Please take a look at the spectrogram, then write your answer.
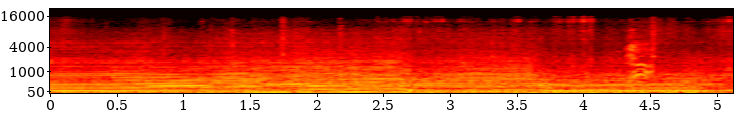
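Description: Mercedes-AMG G63 6x6, a three-axle off-roader with 544 PS, revving its engine hard in two throttle blips, a loud, deep roar close by with no talk over it.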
